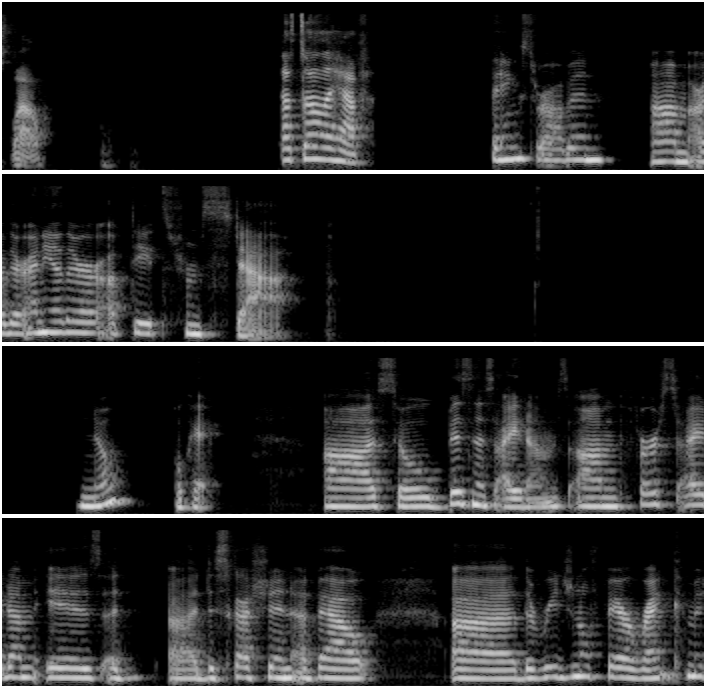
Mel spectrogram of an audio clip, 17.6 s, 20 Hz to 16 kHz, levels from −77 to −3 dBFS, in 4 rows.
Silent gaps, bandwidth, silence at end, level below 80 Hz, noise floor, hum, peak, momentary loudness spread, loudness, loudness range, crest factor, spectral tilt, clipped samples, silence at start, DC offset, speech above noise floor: none; 12.5 kHz; 0 s; -68 dBFS; -90 dBFS; none; -6 dBFS; 9 LU; -23 LUFS; 8 LU; 20 dB; -6.5 dB/octave; under 0.1%; 0.05 s; under 0.1%; 67 dB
